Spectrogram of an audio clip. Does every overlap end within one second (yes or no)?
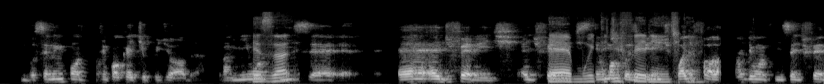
no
